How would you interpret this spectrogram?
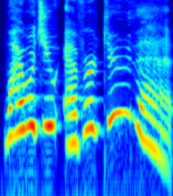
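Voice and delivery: high-pitched, exasperated demand; indignant scolding. Real, not acted. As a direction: scold your friend in disbelief. Scolding partner for wasting cobble.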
